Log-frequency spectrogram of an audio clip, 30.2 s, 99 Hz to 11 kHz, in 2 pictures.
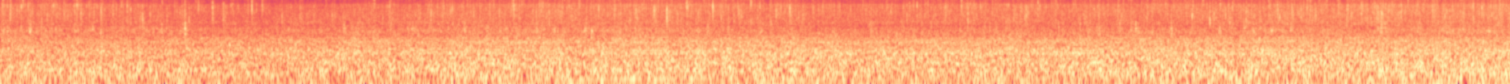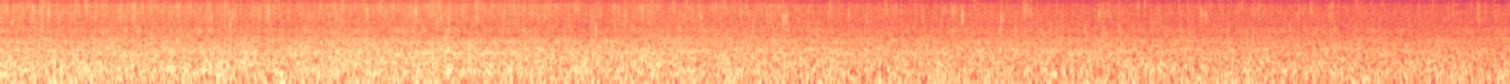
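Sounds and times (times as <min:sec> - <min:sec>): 
heavy rain: 0:00.0 - 0:30.1.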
